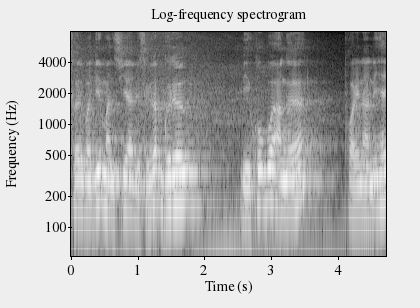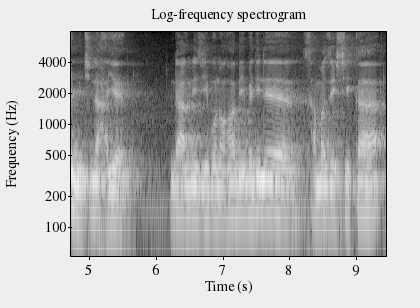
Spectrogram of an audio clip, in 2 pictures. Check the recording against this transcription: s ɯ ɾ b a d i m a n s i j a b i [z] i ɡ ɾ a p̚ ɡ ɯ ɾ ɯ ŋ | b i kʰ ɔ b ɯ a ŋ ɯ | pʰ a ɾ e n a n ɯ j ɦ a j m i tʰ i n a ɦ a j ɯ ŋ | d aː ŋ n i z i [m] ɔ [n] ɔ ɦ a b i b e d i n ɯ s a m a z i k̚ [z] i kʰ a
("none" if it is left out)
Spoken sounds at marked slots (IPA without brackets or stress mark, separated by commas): s, b, n, s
